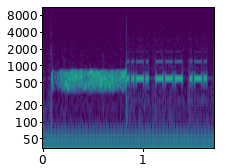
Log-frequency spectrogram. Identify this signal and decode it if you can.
Morse code, heard as a keyed tone, about 50 wpm, 1200 Hz. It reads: FOR
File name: archived / CRSnet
